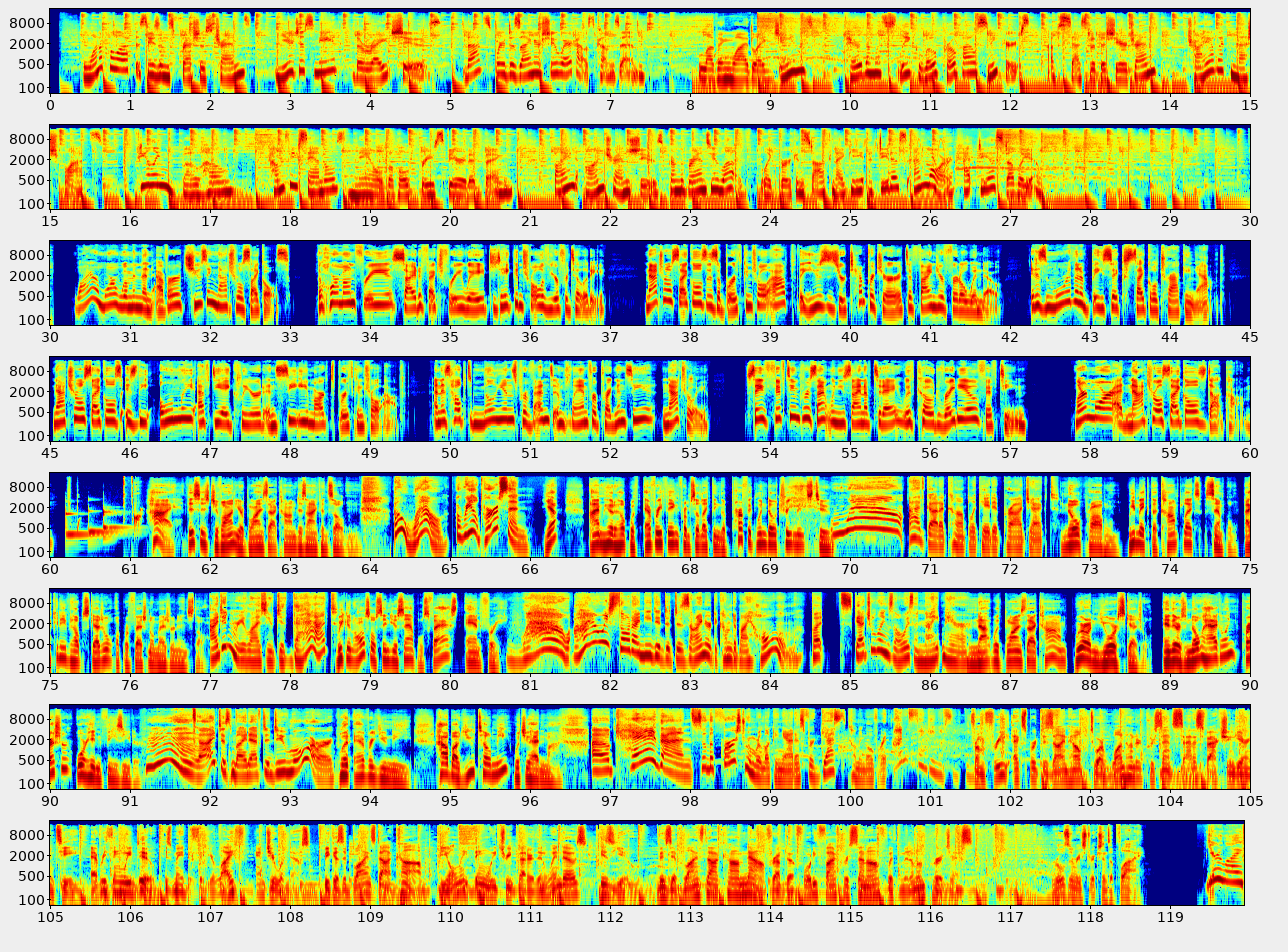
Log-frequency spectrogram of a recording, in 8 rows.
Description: Best of WGR Interviews: August 18 - August 22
